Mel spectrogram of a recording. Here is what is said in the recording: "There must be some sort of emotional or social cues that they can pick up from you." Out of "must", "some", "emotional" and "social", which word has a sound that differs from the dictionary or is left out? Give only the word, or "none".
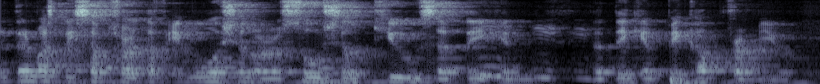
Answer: emotional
